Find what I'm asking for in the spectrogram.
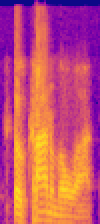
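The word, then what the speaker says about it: Oconomowoc: Economowoc. Did I say that right? – Yeah, we agree with you.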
